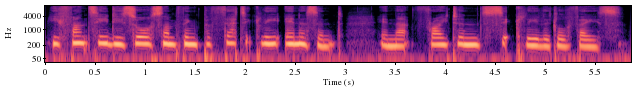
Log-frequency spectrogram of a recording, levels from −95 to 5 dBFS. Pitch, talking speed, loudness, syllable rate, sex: 220 Hz, 135 wpm, -17 LUFS, 4.8 syllables/s, female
